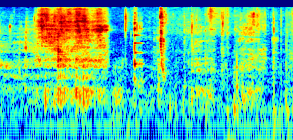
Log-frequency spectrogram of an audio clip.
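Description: Wooden spoon scraping through sticky rice and clinking against a glass bowl, with a few light, sharp clicks.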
